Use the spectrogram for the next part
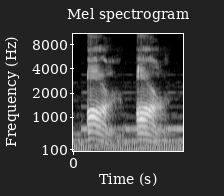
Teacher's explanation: If it is for American the R sound is being curved backward R R but for the Indian and for the British the R is usually silent sound.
